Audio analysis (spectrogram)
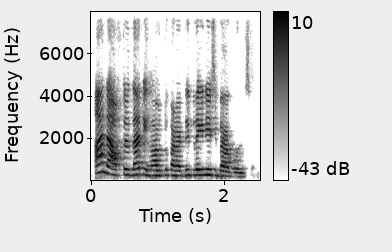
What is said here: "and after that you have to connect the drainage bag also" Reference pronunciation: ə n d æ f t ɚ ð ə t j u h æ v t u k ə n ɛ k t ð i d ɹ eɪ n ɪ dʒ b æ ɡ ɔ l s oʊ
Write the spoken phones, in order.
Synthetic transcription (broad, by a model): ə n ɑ f t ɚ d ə t j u h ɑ w t u k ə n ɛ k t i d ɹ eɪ n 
